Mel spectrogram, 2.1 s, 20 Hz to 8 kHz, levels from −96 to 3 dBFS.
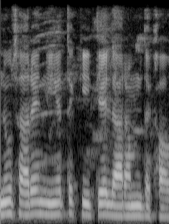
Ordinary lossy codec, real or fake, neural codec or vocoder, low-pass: none; real; none; 7.2 kHz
